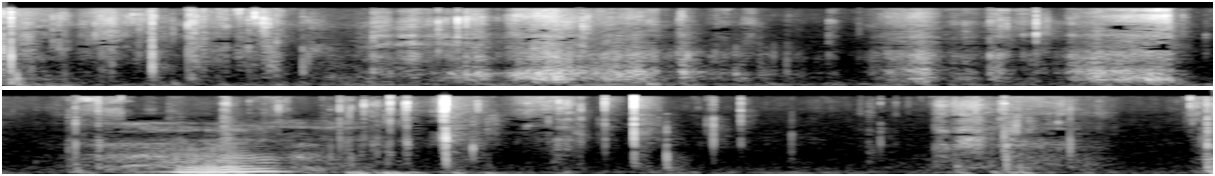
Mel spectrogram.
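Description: Rigid plastic card holders and sleeves rustling, clicking and scraping in irregular bursts as they are slid out of and sorted among the foam slots of a hard case. A brief low hum from a man's voice comes about halfway through.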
